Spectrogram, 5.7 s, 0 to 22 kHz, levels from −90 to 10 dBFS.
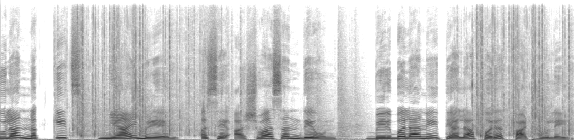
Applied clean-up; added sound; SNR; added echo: none; Crushing; 20 dB; none.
